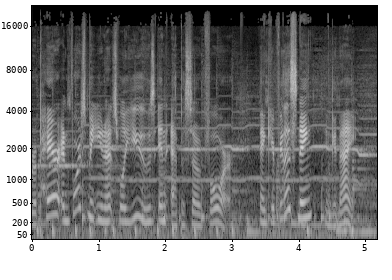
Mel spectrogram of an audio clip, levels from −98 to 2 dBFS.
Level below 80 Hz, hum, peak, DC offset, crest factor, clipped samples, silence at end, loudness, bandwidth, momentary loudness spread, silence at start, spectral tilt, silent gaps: -48 dBFS; none; -2 dBFS; under 0.1%; 22 dB; under 0.1%; 0 s; -21 LUFS; over 20 kHz; 14 LU; 0 s; -1 dB/octave; none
